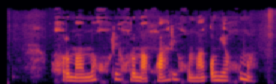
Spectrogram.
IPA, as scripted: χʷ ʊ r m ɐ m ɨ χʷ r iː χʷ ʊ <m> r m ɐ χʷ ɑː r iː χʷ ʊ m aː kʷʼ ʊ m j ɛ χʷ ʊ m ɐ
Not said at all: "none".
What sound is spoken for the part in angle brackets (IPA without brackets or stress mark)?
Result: none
